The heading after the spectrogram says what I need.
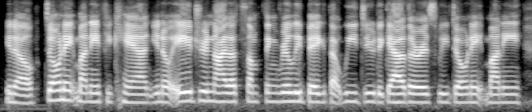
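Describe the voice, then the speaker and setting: A woman's voice: lowish voice, level tone, quick pace, fairly bright tone, smooth, no echo. A young adult woman answering in a conversational interview, earnest and emphatic, repeating phrases for stress. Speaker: guest, student actor and playwright.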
